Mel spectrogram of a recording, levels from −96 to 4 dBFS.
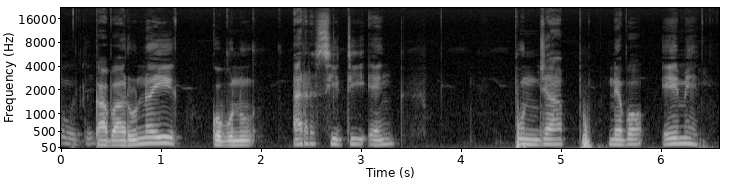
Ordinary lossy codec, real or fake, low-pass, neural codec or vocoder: none; real; none; none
